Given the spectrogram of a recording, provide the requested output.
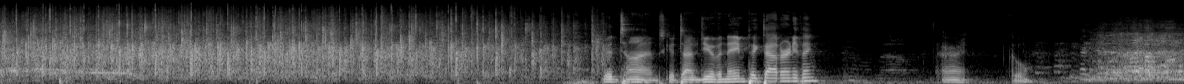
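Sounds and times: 
audience applause at a live comedy show: 0:00.0 - 0:06.1
speech: 0:06.0 - 0:08.3
laughter: 0:10.3 - 0:11.8.

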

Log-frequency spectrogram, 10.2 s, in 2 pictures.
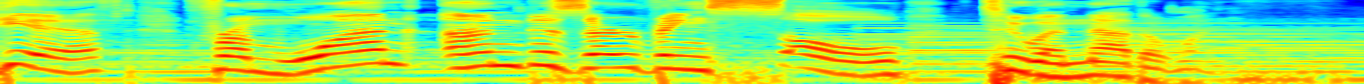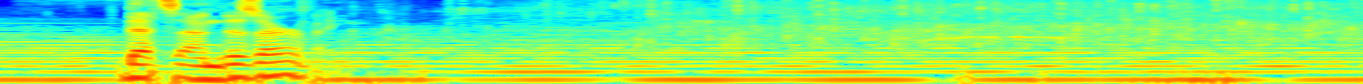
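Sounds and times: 
speech: 0:00.0 - 0:04.7, 0:05.6 - 0:06.5
audience clapping: 0:06.5 - 0:10.2.

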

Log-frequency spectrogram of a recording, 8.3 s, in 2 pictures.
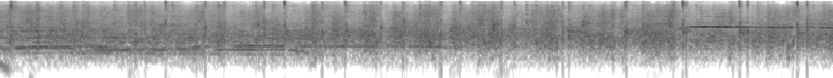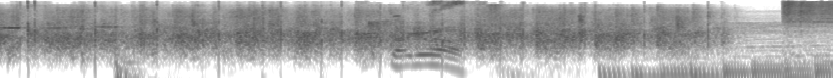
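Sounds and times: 
crowd clapping: 0:00.0 - 0:08.2
voices and whistles: 0:03.4 - 0:05.0
speech: 0:06.3 - 0:06.7.

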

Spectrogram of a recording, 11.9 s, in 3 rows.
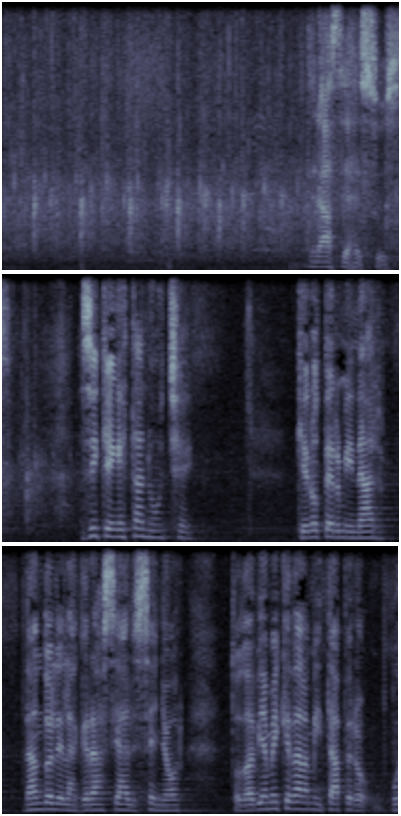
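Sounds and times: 
church congregation applause: 0:00.0 - 0:04.7
speech: 0:03.1 - 0:04.1, 0:04.8 - 0:06.0, 0:06.9 - 0:11.9.

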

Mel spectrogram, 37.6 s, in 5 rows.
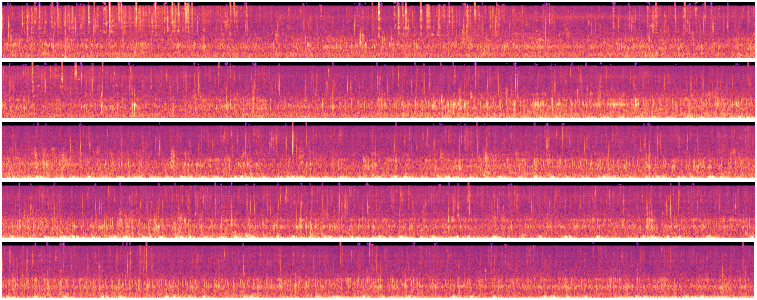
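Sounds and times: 
crackling patter under ice in cove off St. Paul, Bering Sea: 0:00.0 - 0:37.6
low underwater rumble in Bering Sea: 0:11.7 - 0:37.6.

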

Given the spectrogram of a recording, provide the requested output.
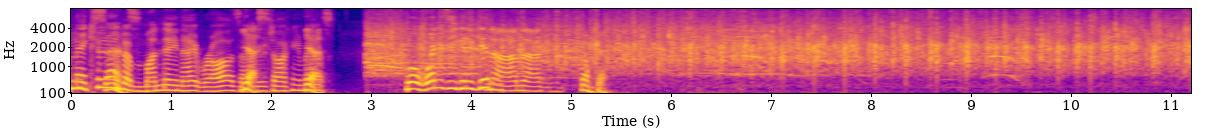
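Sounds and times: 
speech: 0:00.0 - 0:02.7, 0:03.4 - 0:05.5
crowd applauding a speech: 0:02.9 - 0:11.1
faint cheers: 0:03.0 - 0:09.7.

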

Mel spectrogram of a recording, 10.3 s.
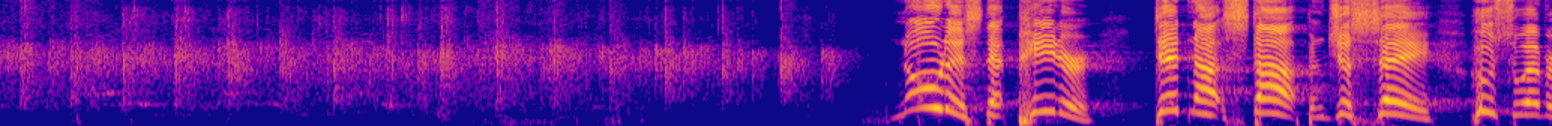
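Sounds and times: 
audience clapping hands: 0:00.0 - 0:05.8
speech: 0:06.4 - 0:10.3.

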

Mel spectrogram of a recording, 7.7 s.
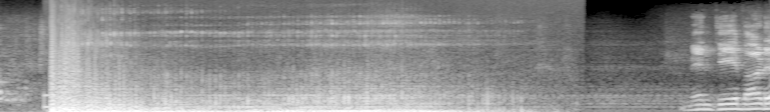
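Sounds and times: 
bomb explosion: 0:00.5 - 0:05.7
speech: 0:07.0 - 0:07.7.

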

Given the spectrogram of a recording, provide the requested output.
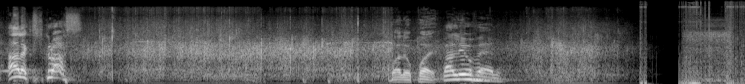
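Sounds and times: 
speech: 0:00.1 - 0:01.5, 0:03.9 - 0:05.1
audience applause: 0:00.4 - 0:06.4.

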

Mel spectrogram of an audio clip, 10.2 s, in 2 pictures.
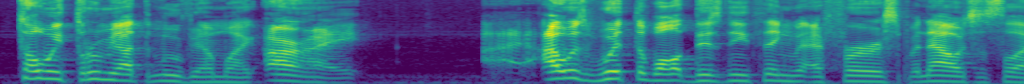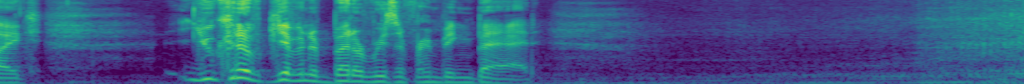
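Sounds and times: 
speech: 0:00.1 - 0:01.8, 0:02.4 - 0:08.0
loud motorcycle passing: 0:08.4 - 0:10.2.

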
